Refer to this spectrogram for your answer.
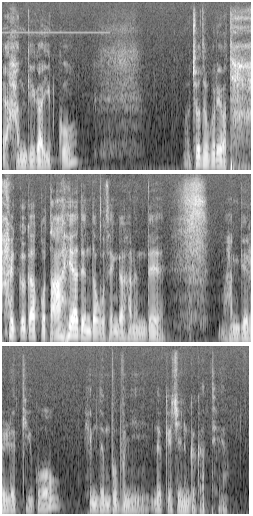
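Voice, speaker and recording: A man's medium-pitched voice with vocal fry and ordinary pitch variation, at a fairly slow pace with long, frequent pauses and big swings in loudness, on a very clean recording with a silent background. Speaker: pastor. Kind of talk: sermon. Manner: hesitant, many fillers.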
